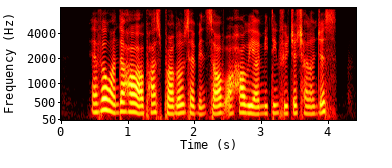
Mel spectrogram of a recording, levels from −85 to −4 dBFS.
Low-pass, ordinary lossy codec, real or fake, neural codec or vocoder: none; none; real; none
